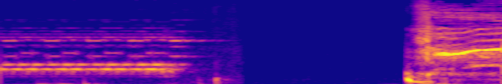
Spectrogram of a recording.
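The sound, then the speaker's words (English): A telephone rings once, a single steady electronic trill lasting about a second, then cuts off into silence before a louder, different sound starts abruptly. “The phone is ringing.”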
